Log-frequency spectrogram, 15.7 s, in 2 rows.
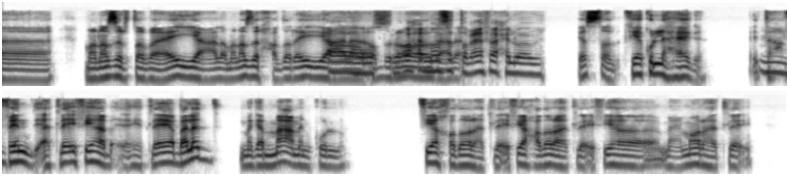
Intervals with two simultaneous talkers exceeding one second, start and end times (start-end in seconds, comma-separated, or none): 3.3-4.7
